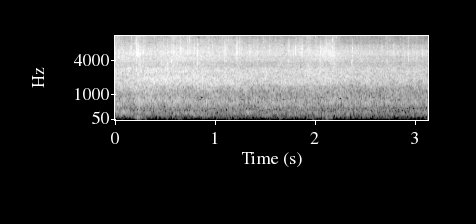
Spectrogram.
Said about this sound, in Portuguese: Você pode aplaudir ao Senhor nessa manhã. Aleluia.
